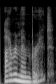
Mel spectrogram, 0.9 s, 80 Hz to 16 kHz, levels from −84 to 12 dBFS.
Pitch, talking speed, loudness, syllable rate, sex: 225 Hz, 200 wpm, -13 LUFS, 6.5 syllables/s, female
